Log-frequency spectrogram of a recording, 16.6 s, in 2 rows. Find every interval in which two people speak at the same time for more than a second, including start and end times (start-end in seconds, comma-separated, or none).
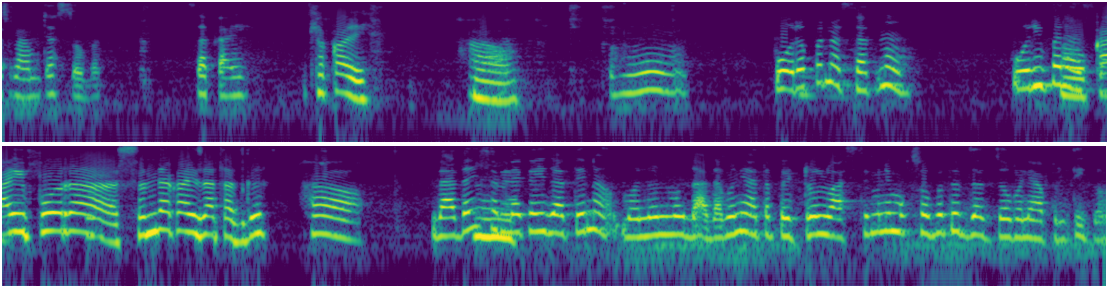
none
